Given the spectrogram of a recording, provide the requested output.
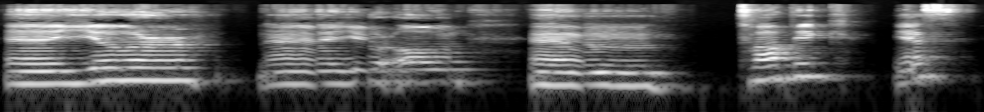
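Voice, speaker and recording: A man from Afghanistan, speaking slowly and haltingly with many fillers as a guest speaker on a video call. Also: fairly high pitch. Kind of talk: unscripted online talk. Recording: echoey, distant video call audio.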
